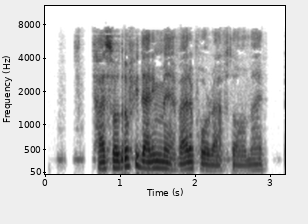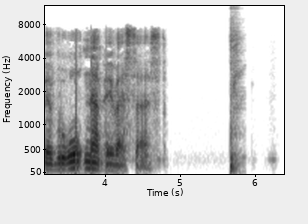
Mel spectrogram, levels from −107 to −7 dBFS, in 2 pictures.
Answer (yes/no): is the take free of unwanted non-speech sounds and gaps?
no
